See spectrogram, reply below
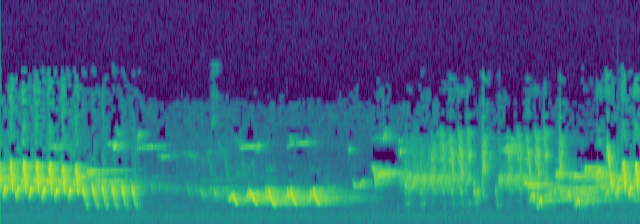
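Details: A house wren sings while building its nest: a bubbling, rapid song of fast high trills in tumbling bursts, one after another, with short pauses between phrases.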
